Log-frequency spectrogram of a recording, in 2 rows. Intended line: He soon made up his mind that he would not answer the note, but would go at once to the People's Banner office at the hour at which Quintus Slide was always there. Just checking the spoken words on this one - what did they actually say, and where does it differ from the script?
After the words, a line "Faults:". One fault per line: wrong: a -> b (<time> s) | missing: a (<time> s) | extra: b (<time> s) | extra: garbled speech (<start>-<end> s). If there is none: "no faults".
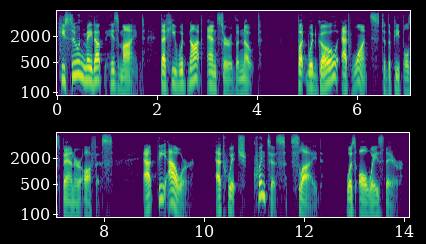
He soon made up his mind that he would not answer the note, but would go at once to the People's Banner office at the hour at which Quintus Slide was always there.
Faults:
no faults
